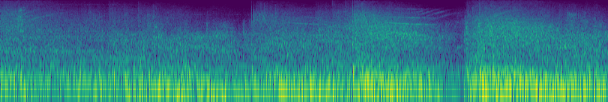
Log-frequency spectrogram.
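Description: Gunfire and blasts crackle in bursts.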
